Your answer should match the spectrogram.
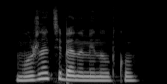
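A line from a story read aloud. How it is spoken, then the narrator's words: Quiet question. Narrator (Russian): Марат негромко спросил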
